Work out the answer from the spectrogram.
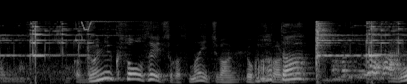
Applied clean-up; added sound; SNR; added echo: none; Shatter; 2 dB; none.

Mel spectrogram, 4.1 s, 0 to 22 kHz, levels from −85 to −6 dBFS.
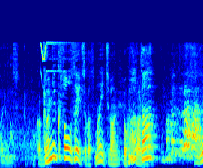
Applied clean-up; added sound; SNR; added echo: none; none; none; none.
